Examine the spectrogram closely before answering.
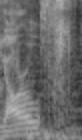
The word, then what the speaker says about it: Jarl: I know, like like in Valhalla, I noticed like the J's are usually pronounced like a Y. Yeah, like if something's spelled Jarl, they say Jarl.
